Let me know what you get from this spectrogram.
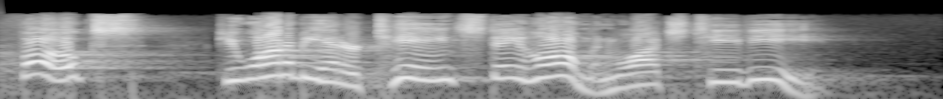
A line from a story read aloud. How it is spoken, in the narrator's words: yell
